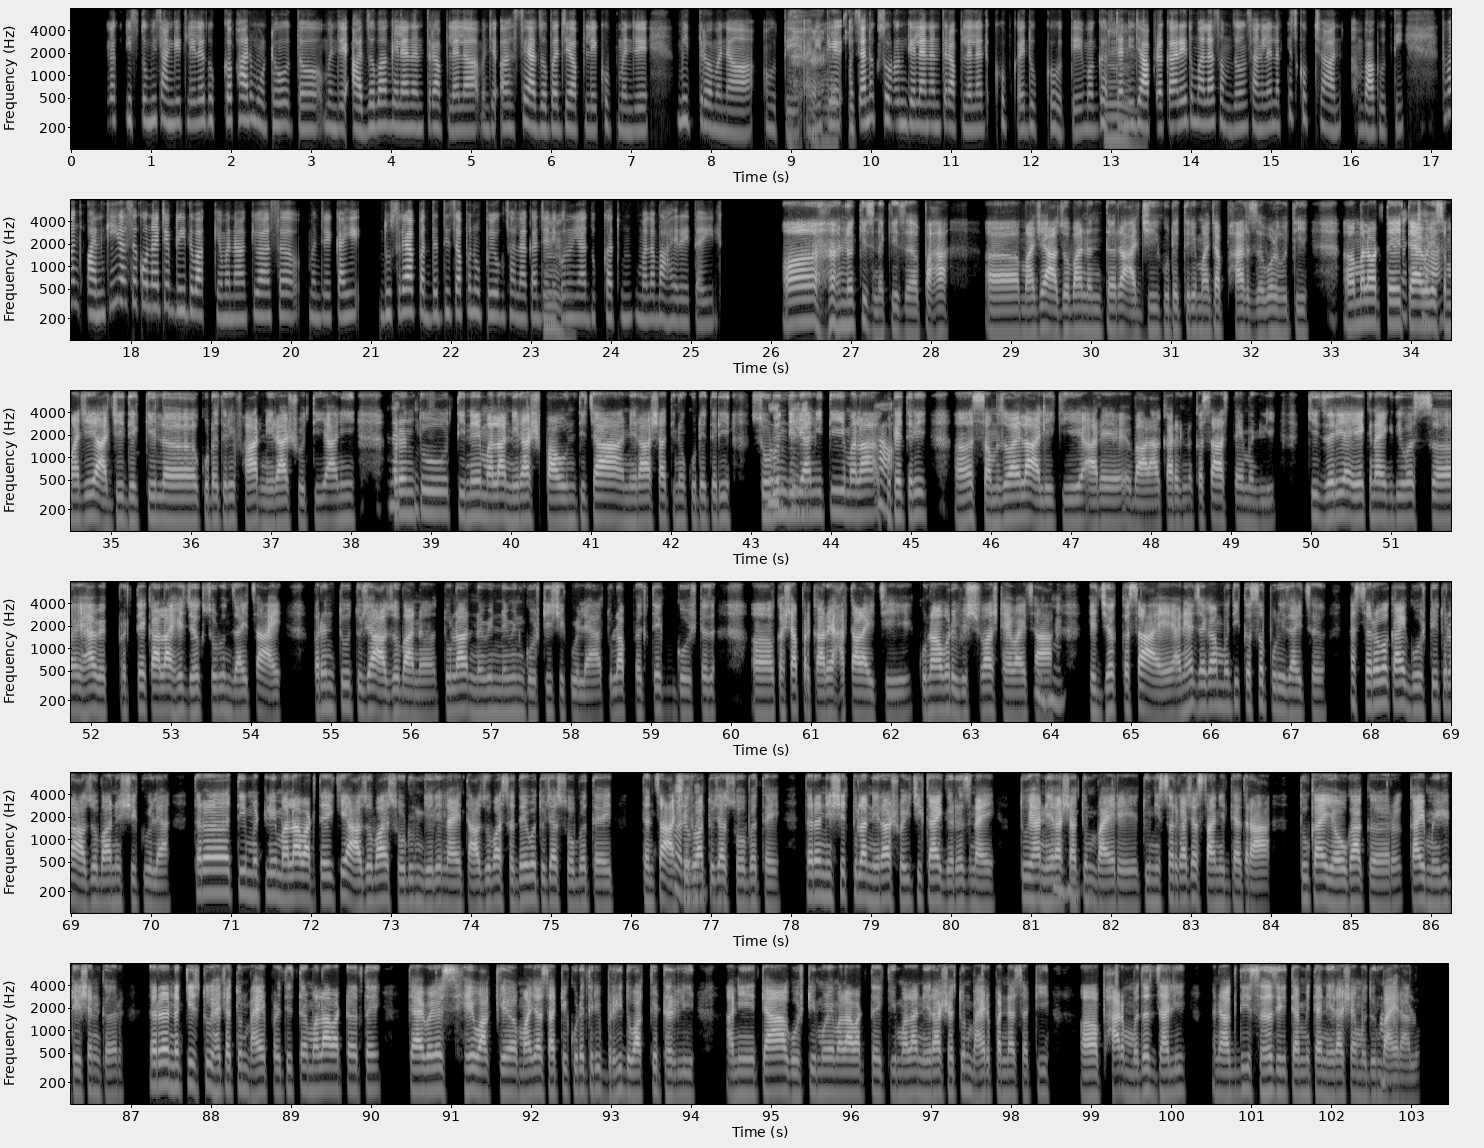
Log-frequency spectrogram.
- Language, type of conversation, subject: Marathi, podcast, निराश वाटल्यावर तुम्ही स्वतःला प्रेरित कसे करता?
- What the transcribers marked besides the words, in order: chuckle; chuckle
